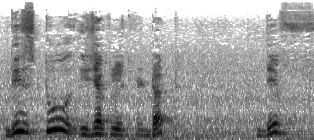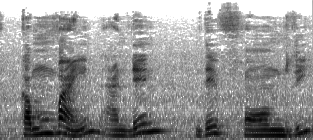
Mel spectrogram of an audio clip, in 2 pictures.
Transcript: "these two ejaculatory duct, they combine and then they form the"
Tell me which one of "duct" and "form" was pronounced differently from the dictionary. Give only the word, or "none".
duct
